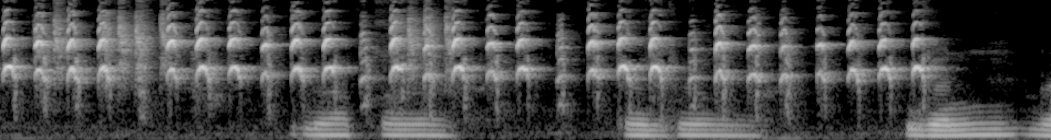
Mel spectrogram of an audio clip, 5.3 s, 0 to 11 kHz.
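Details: Adolescent cockatiel starting to cackle and whistle, 7 June 2024: rapid repeated sharp chirps with slight irregular pauses, mixed with several lower droning, nasal bursts in the background.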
